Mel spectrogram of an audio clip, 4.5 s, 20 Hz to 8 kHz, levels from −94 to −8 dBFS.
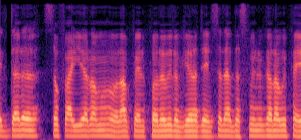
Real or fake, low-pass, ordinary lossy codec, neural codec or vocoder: fake; 7.2 kHz; none; codec, 16 kHz in and 24 kHz out, 0.4 kbps, LongCat-Audio-Codec, two codebook decoder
